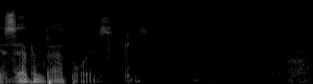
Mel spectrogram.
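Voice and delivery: barely audible whisper, slow; mulling the picks under his breath; whispering to himself. Real, not acted.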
